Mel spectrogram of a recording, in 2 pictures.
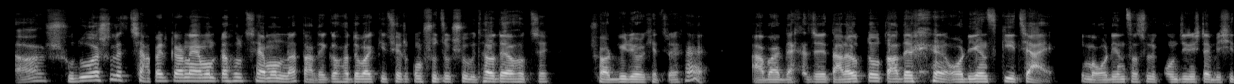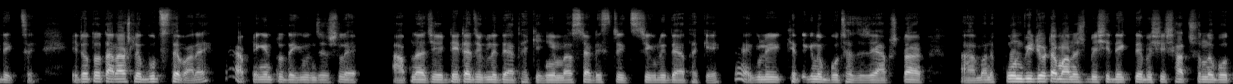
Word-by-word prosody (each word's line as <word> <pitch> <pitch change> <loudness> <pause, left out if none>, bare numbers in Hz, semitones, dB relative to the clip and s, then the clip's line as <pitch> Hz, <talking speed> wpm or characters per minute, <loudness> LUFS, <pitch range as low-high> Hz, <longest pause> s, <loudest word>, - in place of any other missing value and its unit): আ - - -6 0.4
শুধু 135 +4 -3 0.2
আসলে 205 +1 -2 0.2
চাপের 160 +4 0
কারণে 160 0 +4
এমনটা 160 0 +3
হচ্ছে 165 0 -4
এমন 150 0 +3
না। - - +3
তাদেরকে 115 +3 -2
হয়তো 125 0 0
বা - - +7
কিছু 125 - -5
এরকম 125 +1 -4
সুযোগ 135 -1 -2
সুবিধাও 135 +1 +3
দেয়া 130 -2 +7
হচ্ছে 130 +1 -5 0.5
শর্ট 115 - +3
ভিডিওর 120 -2 +3
ক্ষেত্রে। 110 - -7
হ্যাঁ? - - -1 0.6
আবার 115 +1 +2
দেখা - - -3
যায় 120 0 +1
তারাও 120 +5 +5
তো - - +6 0.2
তাদের 130 +3 +5 0.5
অডিয়েন্স 130 +2 +3
কি 145 - +4 0.2
চায় - - +2 0.3
কিংবা 115 - -2
অডিয়েন্স 120 +2 -1
আসলে 125 +1 -4
কোন 120 -1 -2
জিনিসটা 120 0 +1
বেশি 115 +3 -4
দেখছে? 100 - -9 0.4
এটা 125 - +2
তো 140 - +4
তারা 130 - +5
আসলে 125 0 0
বুঝতে 130 0 +2
পারে, - - -2 0.3
হ্যাঁ। - - -3
আপনি - - -6
কিন্তু 115 +1 -2
দেখবেন 110 0 -3
যে, 105 - -4
আসলে 110 +1 -2 0.5
আপনার 115 -1 +1
যে, 115 - 0
ডেটা 115 +1 +4
যেগুলি 115 0 0
দেয়া 105 -3 0
থাকে 110 -1 -8
কিংবা 105 -1 +1
স্ট্যাটিস্টিকস 105 -2 -2
যেগুলি 105 -1 -1
দেয়া 100 -2 0
থাকে, 100 -2 -8 0.2
হ্যা? 255 - -8
এগুলির 115 0 0
ক্ষেত্রে - - -4
কিন্তু 120 -2 +2
বোঝা 110 +2 -2
যায় 100 0 -6
যে, - - +1
অ্যাপসটা 100 +3 0 0.5
আ - - -6
মানে 105 0 -1
কোন 135 0 +7
ভিডিওটা 135 +1 +6
মানুষ 120 -1 +3
বেশি 115 +2 0
দেখতে 115 +2 -1
বেশি 115 +2 -2
স্বাচ্ছন্দ্য 115 -1 0
বোধ 110 - 0
120 Hz, 190 wpm, -22 LUFS, 110-130 Hz, 0.6 s, বা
